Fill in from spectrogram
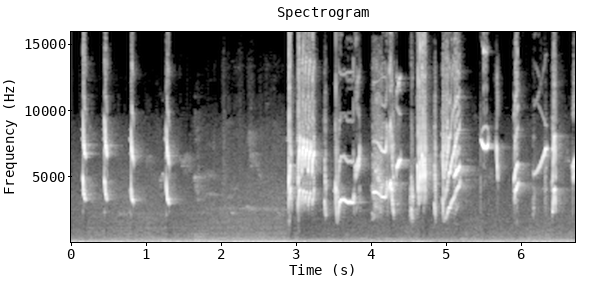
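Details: Orange-headed thrush song used as a lure and tutor song for caged birds. Short bright chirps repeat at first. After a quiet gap comes a burst of varied high whistles and sharp slurred notes over a low indoor hum.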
